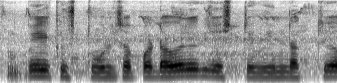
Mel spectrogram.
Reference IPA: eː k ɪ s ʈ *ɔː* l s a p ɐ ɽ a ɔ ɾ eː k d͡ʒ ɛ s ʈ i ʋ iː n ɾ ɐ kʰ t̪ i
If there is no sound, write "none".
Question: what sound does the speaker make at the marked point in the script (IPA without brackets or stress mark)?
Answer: uː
